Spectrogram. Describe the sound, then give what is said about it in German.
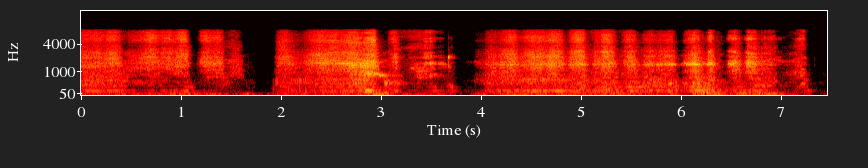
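A file scraping along a ski edge to straighten it, each long, continuous stroke pulled through in one go with pressure, about three of them separated by brief pauses, with a steady, loud, gritty rasp and no voices. “Und wirklich dann beim Ski mach, äh, beim Kante richten einfach alles in einem Zug durchziehen.”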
